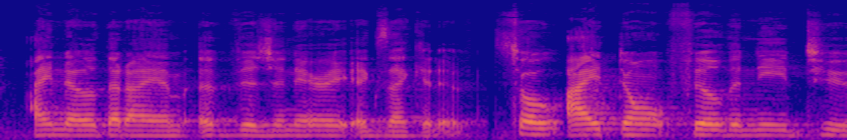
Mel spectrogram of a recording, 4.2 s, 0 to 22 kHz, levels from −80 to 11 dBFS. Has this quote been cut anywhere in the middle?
yes; 1 cut; at 2.6 s

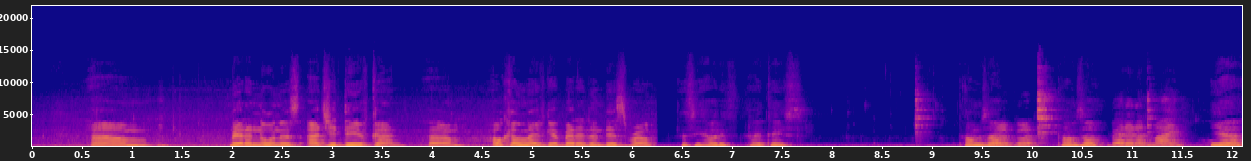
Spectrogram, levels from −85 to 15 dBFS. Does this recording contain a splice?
yes; 1 cut; at 6.3 s

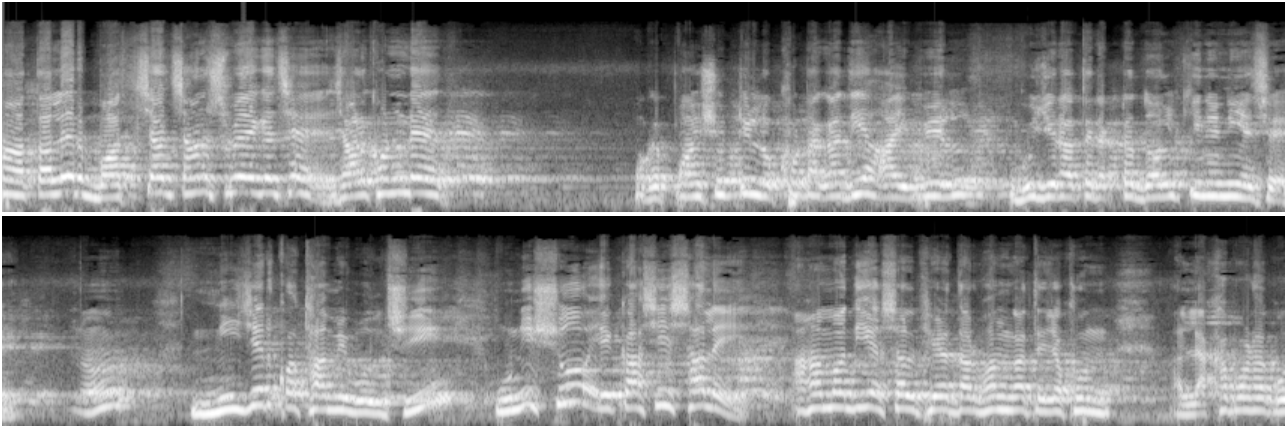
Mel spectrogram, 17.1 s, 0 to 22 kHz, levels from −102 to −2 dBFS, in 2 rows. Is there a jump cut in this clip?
yes; 1 cut; at 9.1 s

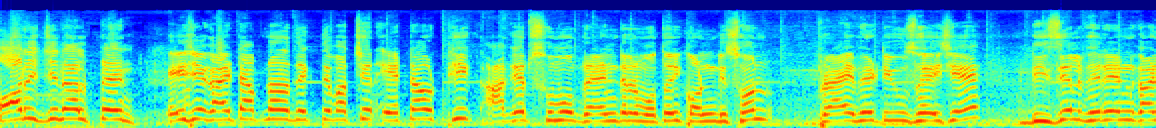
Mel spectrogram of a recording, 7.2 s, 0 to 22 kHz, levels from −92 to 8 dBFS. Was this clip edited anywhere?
no; 0 cuts

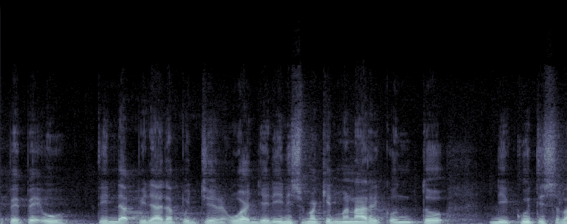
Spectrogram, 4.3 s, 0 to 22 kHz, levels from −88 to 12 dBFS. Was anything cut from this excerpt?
no; 0 cuts

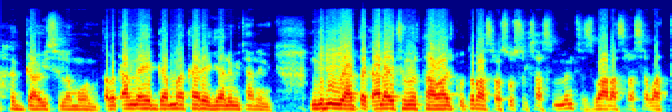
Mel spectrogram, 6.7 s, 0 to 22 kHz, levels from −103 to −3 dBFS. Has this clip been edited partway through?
no; 0 cuts

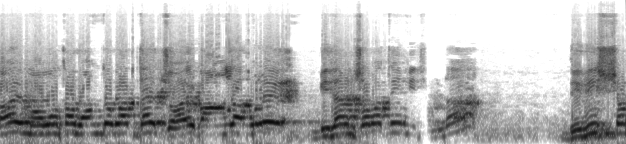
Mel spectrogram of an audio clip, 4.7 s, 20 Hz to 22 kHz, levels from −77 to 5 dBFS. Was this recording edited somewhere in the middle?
yes; 1 cut; at 3.3 s

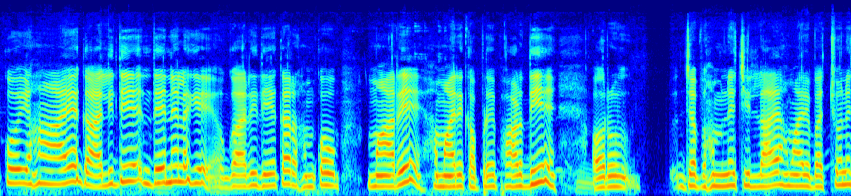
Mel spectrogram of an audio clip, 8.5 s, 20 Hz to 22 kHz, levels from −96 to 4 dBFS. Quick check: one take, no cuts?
yes; 0 cuts

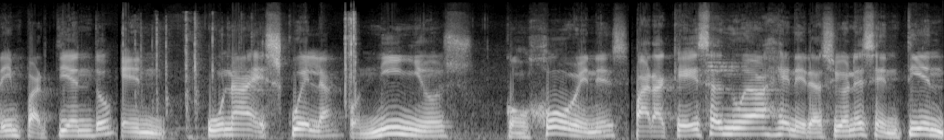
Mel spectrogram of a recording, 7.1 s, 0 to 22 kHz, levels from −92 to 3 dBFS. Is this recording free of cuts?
no; 3 cuts; at 0.9 s, 2.6 s, 4.7 s

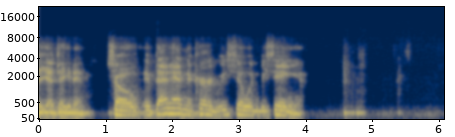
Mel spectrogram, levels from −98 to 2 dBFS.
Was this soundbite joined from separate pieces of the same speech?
no; 0 cuts

